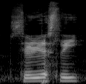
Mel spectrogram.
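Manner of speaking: usual speaking voice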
